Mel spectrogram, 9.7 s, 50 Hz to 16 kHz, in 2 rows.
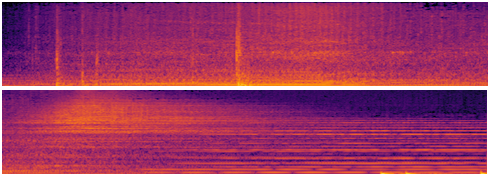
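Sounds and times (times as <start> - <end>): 
car engine driving away: 0.0 - 7.6
steady low hum: 3.8 - 8.2.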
